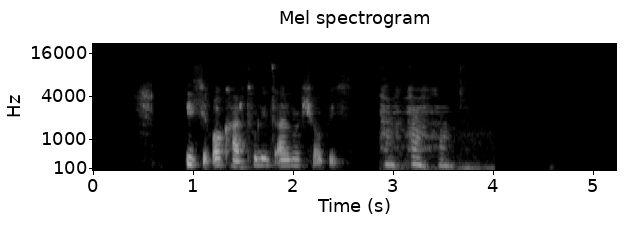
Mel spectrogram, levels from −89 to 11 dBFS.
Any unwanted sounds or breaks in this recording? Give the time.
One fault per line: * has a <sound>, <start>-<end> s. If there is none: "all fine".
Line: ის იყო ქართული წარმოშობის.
* has a laugh, 2.9-4.0 s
